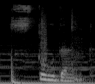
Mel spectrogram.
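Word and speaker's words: student: слово - це студент зверни увагу що наголос падає на у studen якщо студентів є багато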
